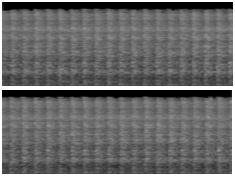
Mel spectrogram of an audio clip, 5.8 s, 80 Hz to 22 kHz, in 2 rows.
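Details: Engine cranking during relative compression test using a CR filter and ignition trigger clamp on an oscilloscope, firing order 1-3-4-2: even, rhythmic cranking at about three and a half beats a second, no skipped or weak beats; compression balanced.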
